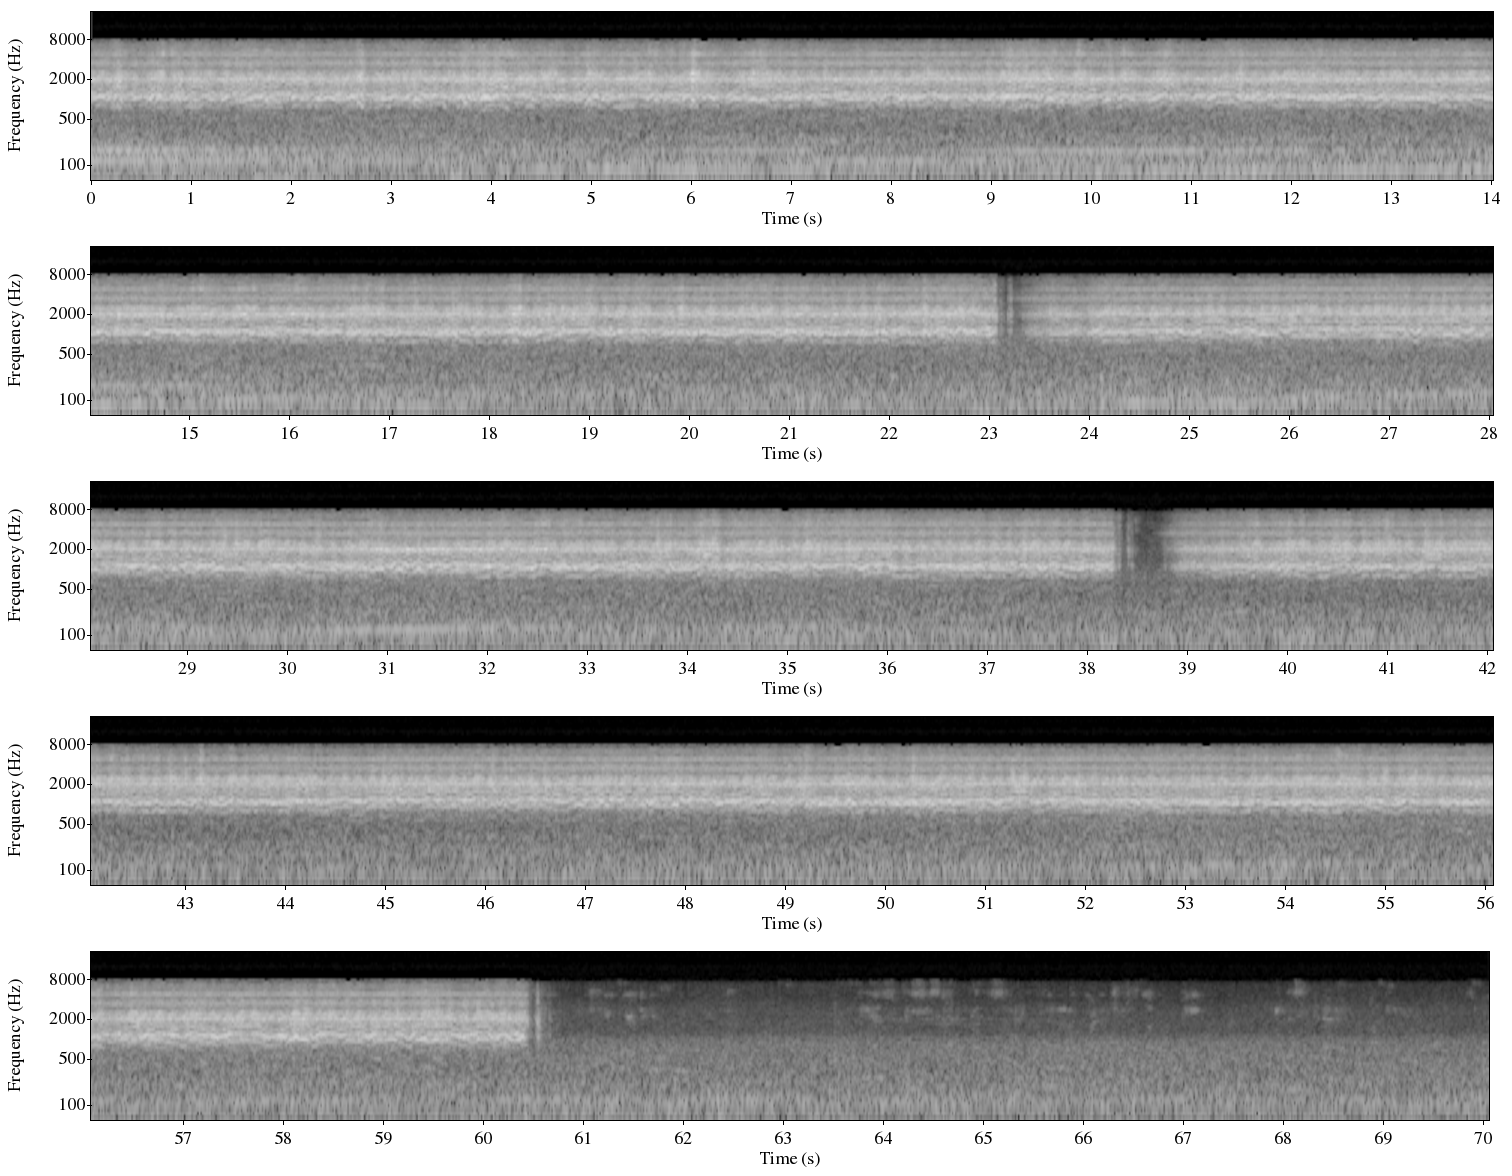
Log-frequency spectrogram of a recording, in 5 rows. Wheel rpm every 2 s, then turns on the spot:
70, 70, 70, 70, 70, 70, 70, 70, 70, 70, 70, 60, 60, 70, 70, 70, 70, 70, 70, 40, 70, 70, 70, 70, 70, 70, 70, 70, 70, 70, 20, 0, 0, 0, 0.
none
